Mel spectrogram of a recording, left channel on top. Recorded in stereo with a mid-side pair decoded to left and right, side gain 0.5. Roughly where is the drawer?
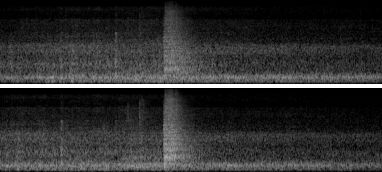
Ahead right.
